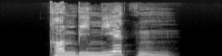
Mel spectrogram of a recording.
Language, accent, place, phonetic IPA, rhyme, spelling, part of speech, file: German, Germany, Berlin, [kɔmbiˈniːɐ̯tn̩], -iːɐ̯tn̩, kombinierten, adjective / verb, De-kombinierten.ogg
- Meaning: inflection of kombinieren: 1. first/third-person plural preterite 2. first/third-person plural subjunctive II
